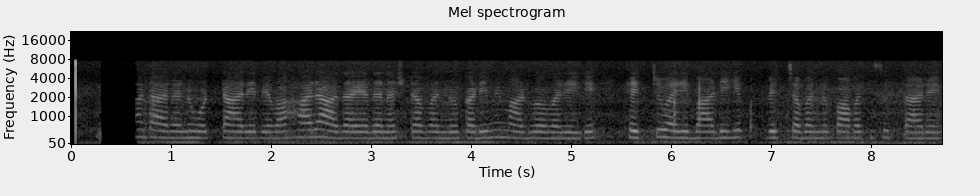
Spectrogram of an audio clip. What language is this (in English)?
Kannada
